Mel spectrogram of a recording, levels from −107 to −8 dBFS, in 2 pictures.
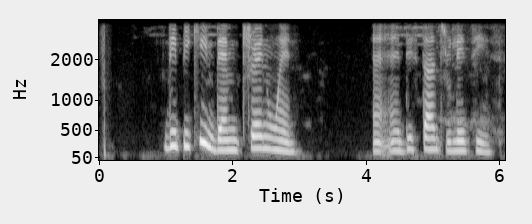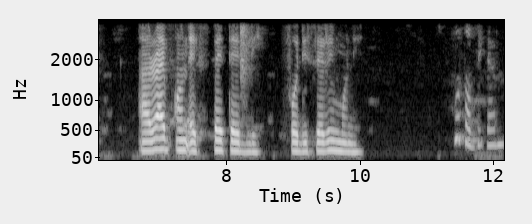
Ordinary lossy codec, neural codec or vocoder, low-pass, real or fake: AAC, 32 kbps; none; 3.6 kHz; real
